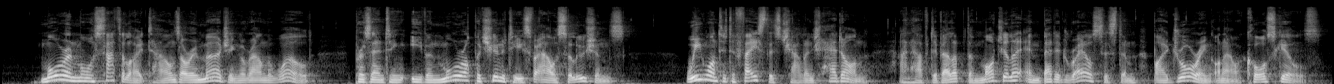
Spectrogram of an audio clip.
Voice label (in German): GB Doku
